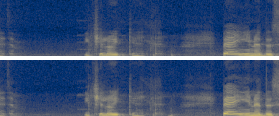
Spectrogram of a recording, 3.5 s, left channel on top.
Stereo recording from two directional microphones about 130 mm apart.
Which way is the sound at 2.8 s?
25° right (ahead or behind).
